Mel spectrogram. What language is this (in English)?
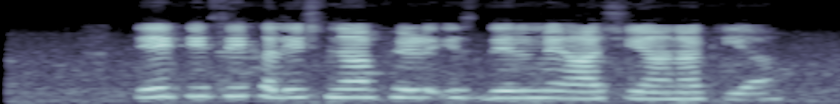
Urdu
